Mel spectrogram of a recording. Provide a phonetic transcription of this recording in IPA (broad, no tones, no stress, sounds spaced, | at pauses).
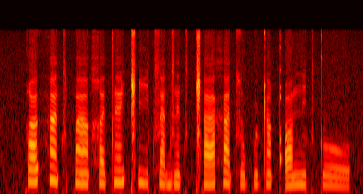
q ɯ h ã t͡s p ã χ ɛ t̪ ɛ̃ ǁ i t͡s a d͡z ɛ̃ t͡s ǁ a x a t͡s o p u ʈ ɛ̃ qʼ o n̪ i t͡s t̪ oː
